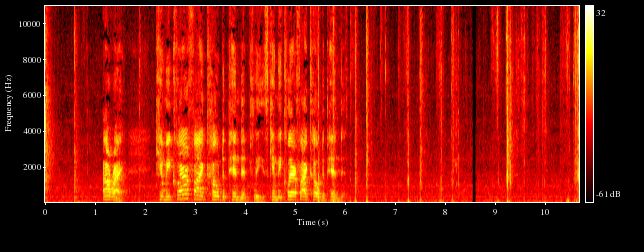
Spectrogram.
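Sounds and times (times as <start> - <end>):
speech: 1.2 - 6.1
tarot cards being shuffled by hand: 5.4 - 10.6.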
